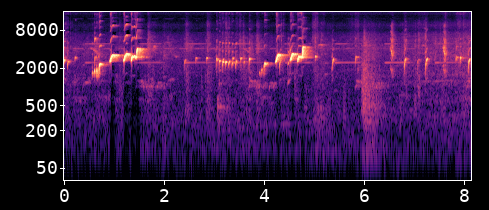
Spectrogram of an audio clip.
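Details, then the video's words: Golden-fronted leafbird, a lively singing bird: varied whistled and chirpy notes, short rising and falling phrases with slurred upswept notes, some repeated in quick groups, with pauses between bursts. "Burung kutilang emas gacor"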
